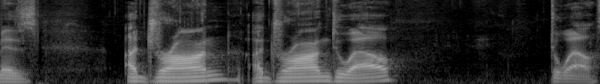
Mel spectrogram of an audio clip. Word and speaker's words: Duell: Duell. Sounds like Duell with a W, but it's spelled Duell.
